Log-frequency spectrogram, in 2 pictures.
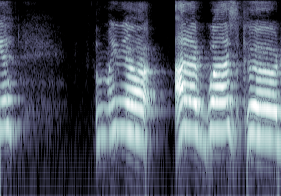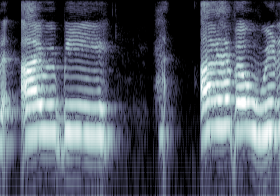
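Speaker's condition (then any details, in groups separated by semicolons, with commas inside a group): Cerebral palsy; voice affected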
